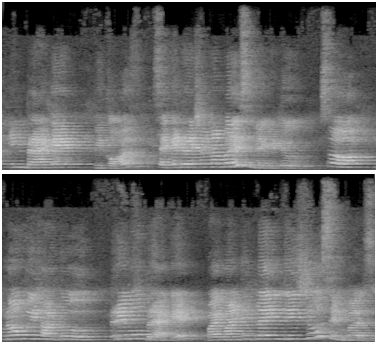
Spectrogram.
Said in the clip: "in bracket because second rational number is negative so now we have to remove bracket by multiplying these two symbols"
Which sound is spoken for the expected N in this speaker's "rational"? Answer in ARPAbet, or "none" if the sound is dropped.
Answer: none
